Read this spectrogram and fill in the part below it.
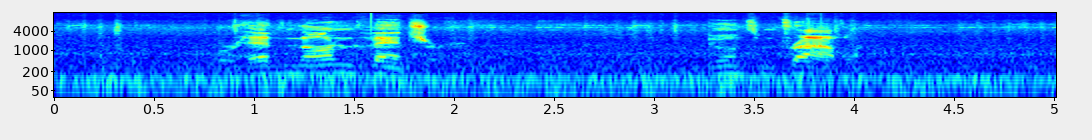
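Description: An older man talks with animation close to a microphone.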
